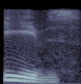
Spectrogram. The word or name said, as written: eaves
